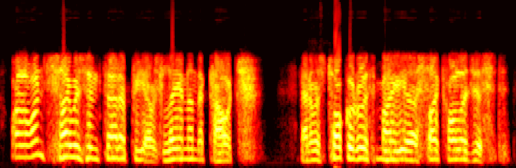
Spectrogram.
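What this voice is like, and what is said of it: Put-on Irish accent. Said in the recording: “give the Irish accent a try”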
